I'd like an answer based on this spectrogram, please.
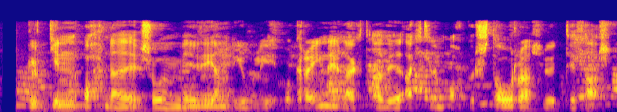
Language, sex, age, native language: Icelandic, male, 18-19, Icelandic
